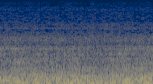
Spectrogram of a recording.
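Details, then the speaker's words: New Bosch Ascenta dishwasher, just installed, on auto wash and running empty, so a little louder than with dishes: steady low rushing of water and pump hum with no knocks or squeals, a normal wash cycle. "when it's really doing its thing, when it's really washing the dishes around. Since it is empty, it's a little louder than it would be if you had dishes in there."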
